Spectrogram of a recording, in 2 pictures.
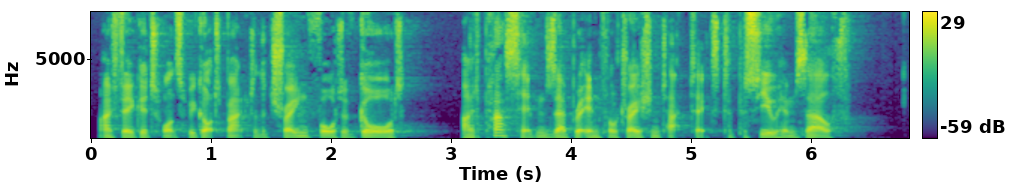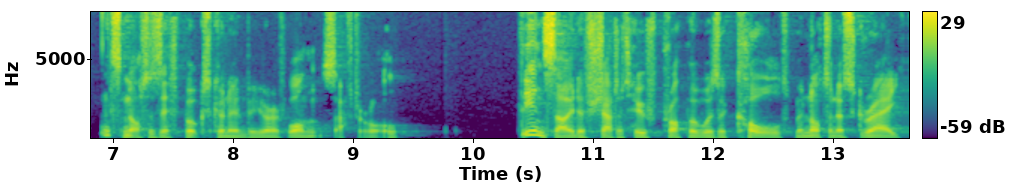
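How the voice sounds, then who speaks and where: A man reading first-person audiobook narration in a steady, measured way. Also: sits low.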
